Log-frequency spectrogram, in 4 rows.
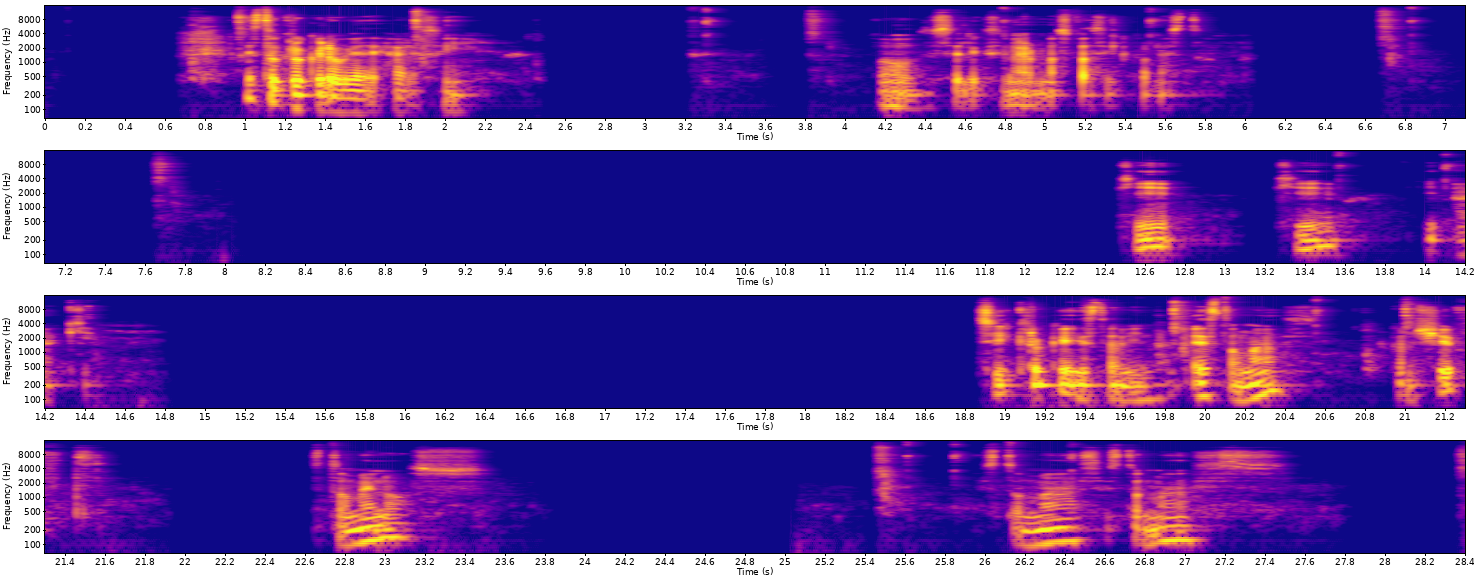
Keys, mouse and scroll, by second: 0.1 shift+click, 1.5 click, 3.2 click, 4.8 alt+click, 6.8 shift+click, 7.7 alt+scroll up 2, 9.3 alt+scroll up 1, 9.3 alt+scroll down 1, 10.1 alt+scroll up 1, 10.1 alt+scroll down 1, 10.4 alt+scroll up 1, 10.7 alt+middle click, 11.2 alt+click, 12.3 alt+click, 13.6 alt+click, 14.4 alt+scroll up 1, 14.7 alt+scroll down 1, 15.0 alt+scroll up 2, 15.5 alt+scroll down 1, 16.4 alt+scroll up 1, 18.8-19.6 scroll up 6, 20.1 shift+click, 21.1 alt+scroll down 2, 21.5-21.9 alt+scroll up 4, 22.2 alt+click, 22.9-23.9 alt+scroll down 7, 25.6 shift+click, 26.1 shift+click.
